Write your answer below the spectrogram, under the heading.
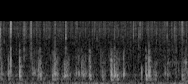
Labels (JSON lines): {"label": "biophony, sea urchins (Echinidae)", "recorder": "SoundTrap 600 or HydroMoth"}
